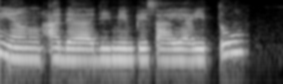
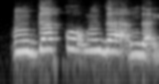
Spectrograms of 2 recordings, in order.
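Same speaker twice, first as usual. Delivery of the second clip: higher-pitched mock protest of denial; acted denial; 8 semitones higher than usual. Showing listeners the denial not given to parents, acted protest. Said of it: "tidak menyangkal kayak".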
